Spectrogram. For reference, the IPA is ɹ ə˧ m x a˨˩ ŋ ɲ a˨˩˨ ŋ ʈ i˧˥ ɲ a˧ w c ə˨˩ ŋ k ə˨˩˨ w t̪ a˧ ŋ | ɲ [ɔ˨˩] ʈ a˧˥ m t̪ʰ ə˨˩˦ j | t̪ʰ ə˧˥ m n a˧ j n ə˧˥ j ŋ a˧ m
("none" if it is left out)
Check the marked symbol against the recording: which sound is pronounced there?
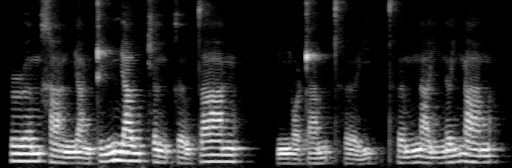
ɔ˨˩˨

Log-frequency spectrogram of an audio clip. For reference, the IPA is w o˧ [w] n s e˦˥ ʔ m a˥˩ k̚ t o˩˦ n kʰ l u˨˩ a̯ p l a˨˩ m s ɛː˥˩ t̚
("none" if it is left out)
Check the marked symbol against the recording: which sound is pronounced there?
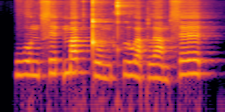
none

